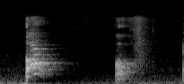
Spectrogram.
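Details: A male pet dog barks twice, about a second apart. Each bark is a sharp, loud burst with a brief fading tail, and there is quiet between the two.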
